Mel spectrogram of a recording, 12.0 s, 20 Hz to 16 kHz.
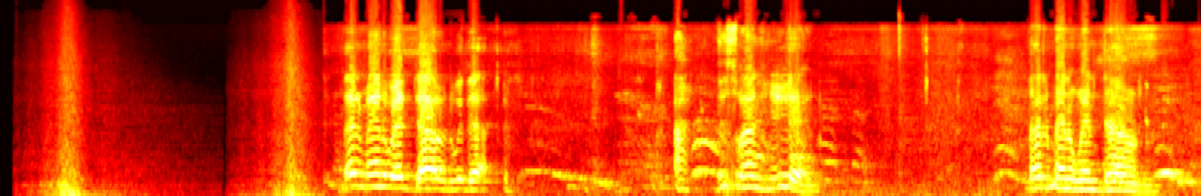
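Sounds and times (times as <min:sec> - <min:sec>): deep whoosh: 0:00.2 - 0:03.3.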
